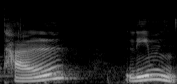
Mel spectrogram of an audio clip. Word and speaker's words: 달님: 그래서 칼날 이렇게 되죠 달님도 마찬가지예요 앞에 있는 유음 이요 뒤에 있는 음하고 만나면 비음이 유음처럼 변합니다 그래서 달림 이렇게 된다는 거야 자 앞에 있는 유음의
